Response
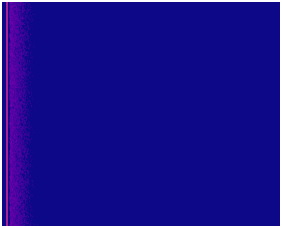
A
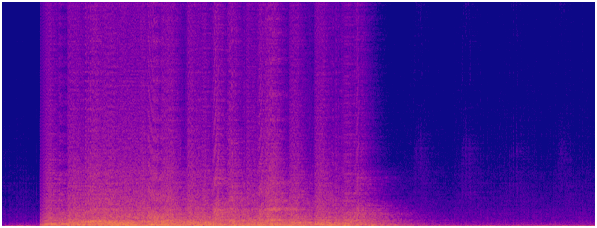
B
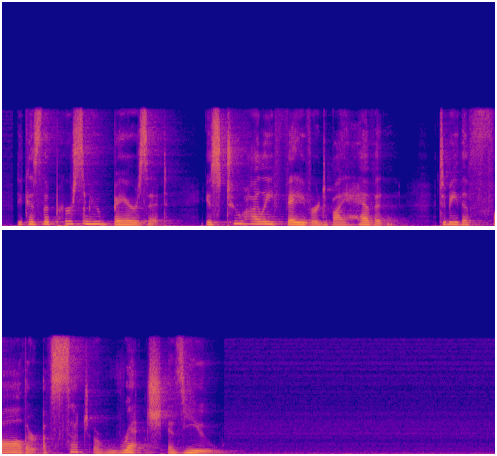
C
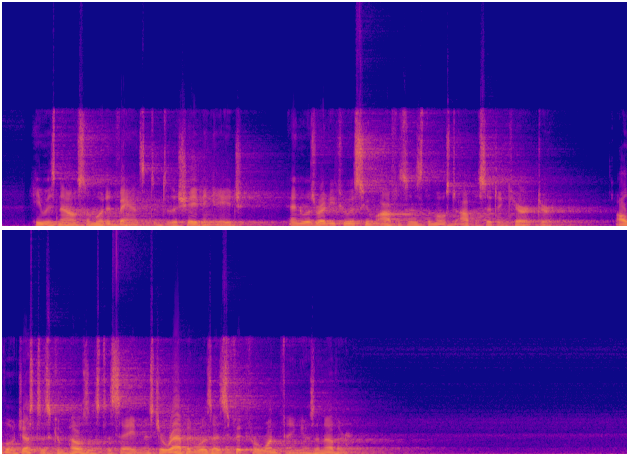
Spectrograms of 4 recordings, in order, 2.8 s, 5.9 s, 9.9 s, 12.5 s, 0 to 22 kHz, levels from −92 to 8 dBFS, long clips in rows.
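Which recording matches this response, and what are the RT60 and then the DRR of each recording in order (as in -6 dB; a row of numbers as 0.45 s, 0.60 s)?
B; 1.5 s, 0.70 s, 2.3 s; -2.5 dB, 15.5 dB, 8.0 dB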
